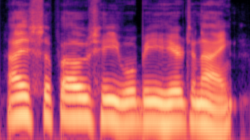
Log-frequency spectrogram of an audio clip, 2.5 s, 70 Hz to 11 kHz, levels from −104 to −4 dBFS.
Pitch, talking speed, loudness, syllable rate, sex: 140 Hz, 190 wpm, -15 LUFS, 5.0 syllables/s, male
